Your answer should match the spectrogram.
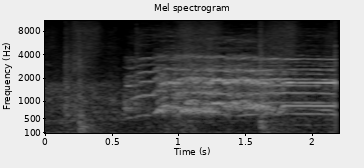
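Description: A rooster crowing: one long call that starts about half a second in and carries on to the end.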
